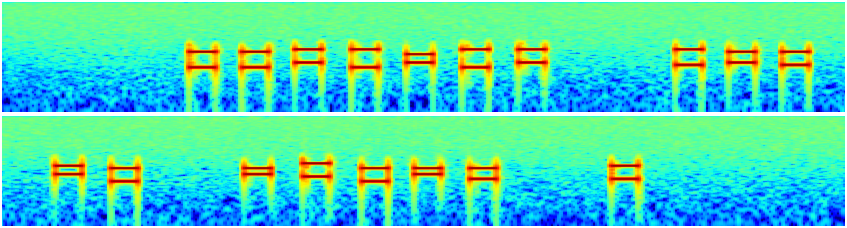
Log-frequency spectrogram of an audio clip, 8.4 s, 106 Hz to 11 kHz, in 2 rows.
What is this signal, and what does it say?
DTMF, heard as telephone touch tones, dialled by hand, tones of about 140 ms. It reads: 2293739 685 01 *91*4 5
